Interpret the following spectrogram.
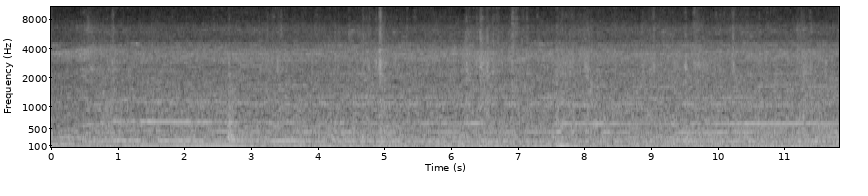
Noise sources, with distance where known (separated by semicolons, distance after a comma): large-sounding engine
